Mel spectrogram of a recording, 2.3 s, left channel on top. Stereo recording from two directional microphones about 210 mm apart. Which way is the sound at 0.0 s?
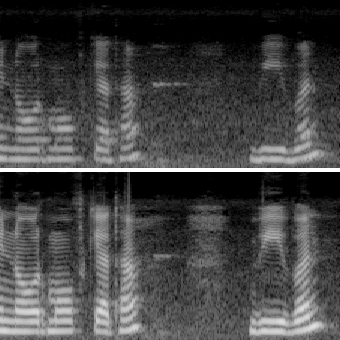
55° right (ahead or behind).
